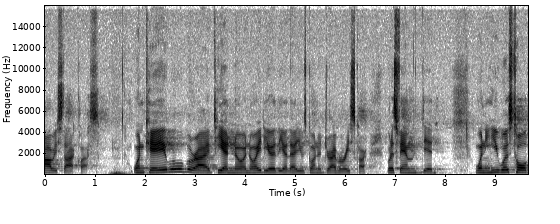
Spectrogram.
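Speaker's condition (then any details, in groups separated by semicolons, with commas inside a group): No condition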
